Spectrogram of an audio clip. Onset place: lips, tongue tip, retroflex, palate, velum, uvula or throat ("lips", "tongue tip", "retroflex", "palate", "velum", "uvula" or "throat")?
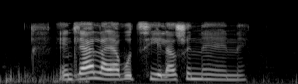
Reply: throat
